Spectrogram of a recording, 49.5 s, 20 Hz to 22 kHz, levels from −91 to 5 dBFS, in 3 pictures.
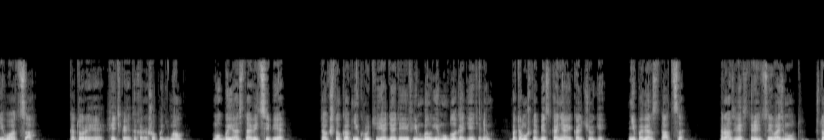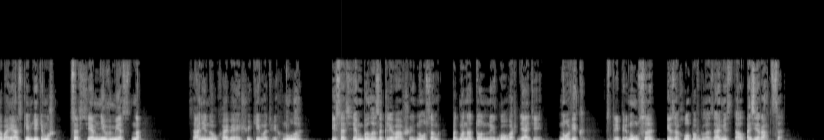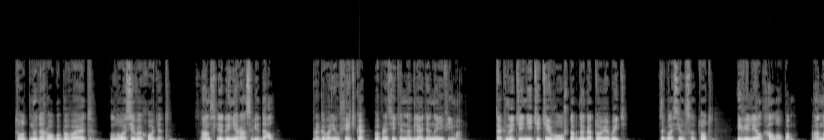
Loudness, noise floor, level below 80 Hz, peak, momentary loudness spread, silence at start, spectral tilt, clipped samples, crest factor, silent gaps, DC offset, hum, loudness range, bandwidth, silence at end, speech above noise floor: -19 LUFS; -75 dBFS; -30 dBFS; 0 dBFS; 9 LU; 0 s; -6 dB/octave; under 0.1%; 18 dB; 1.24-1.34 s, 6.17-6.40 s, 19.93-20.25 s, 32.82-33.25 s, 38.92-38.96 s, 39.05-39.14 s, 42.80-42.86 s, 45.91-46.11 s; under 0.1%; none; 4 LU; 13 kHz; 0 s; 58 dB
